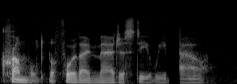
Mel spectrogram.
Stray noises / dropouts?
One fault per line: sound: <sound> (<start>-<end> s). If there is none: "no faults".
sound: dropout (1.7-1.8 s)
